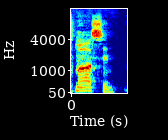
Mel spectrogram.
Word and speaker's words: Marcin: And as we said, the Polish composer's name is tricky for us ignorant English types to pronounce, but his first name is Marcin. Or it could be Markin. I could be getting that wrong as well. – No, it is Marcin.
